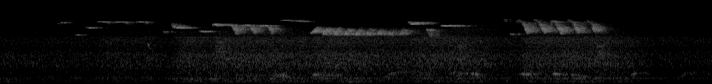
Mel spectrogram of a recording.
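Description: A songbird singing: a run of high chirps and quick trills of rapidly repeated notes, starting about half a second in and stopping about a second before the end.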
